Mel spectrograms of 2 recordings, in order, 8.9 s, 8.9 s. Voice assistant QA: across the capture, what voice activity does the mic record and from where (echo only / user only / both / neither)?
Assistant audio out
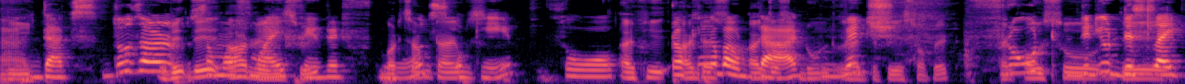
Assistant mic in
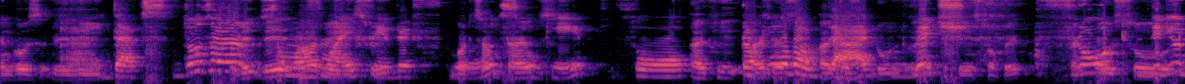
echo only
